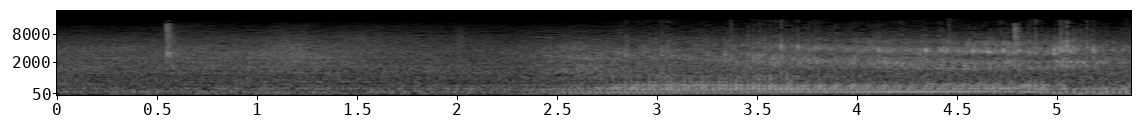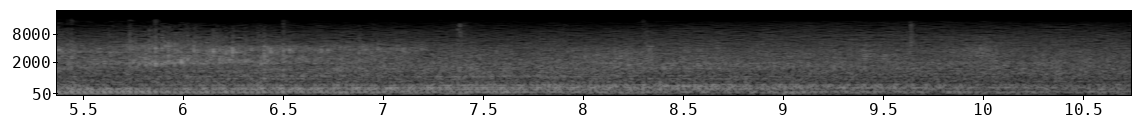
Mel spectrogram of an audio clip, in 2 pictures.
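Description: A motor vehicle's engine running close by, growing louder about two and a half seconds in and then slowly fading, like traffic passing on a street.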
